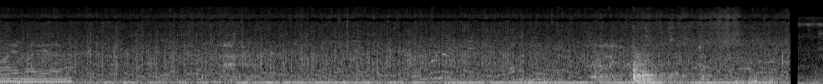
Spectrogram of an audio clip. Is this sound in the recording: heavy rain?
yes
